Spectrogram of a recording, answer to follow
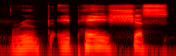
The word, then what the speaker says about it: rapacious: Yeah, it's pronunciation rupacious.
